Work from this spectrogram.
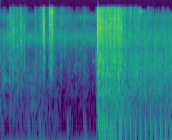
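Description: Rapid bursts of cannon and automatic gunfire in a video game, starting sparse, then erupting into a loud, dense, continuous barrage with a rhythmic thumping pulse.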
